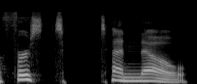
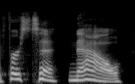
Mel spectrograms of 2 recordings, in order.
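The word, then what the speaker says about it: Furstenau: zusman that said the the green party lead leader would like to change the way her last name is pronounced it is now first to know first sorry first to now shoot I just did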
